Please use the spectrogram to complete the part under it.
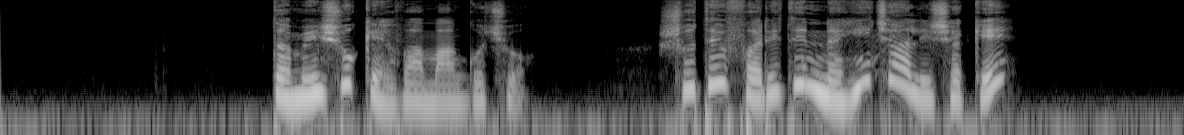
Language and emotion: Gujarati, fearful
